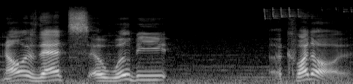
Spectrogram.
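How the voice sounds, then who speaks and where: A man's voice: high voice, huge pitch swings, slow pace, a bit bright, faint music behind, full character voice. A man putting on a drawling decadent socialite. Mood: haughty. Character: suave decadent male socialite sipping cognac.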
